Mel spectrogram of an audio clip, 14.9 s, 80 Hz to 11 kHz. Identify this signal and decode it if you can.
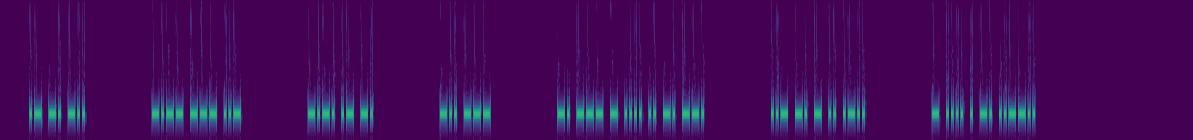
Morse code, heard as a keyed tone, about 40 wpm, 700 Hz. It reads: AND YOU CAN DO NOTHING UNTIL THEN?
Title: 4x Word-Spacing - Sentences from Top 500 Words - 40wpm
